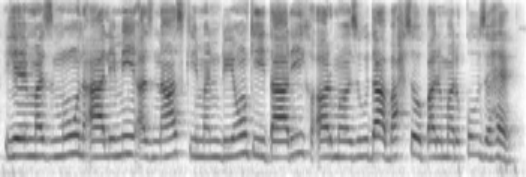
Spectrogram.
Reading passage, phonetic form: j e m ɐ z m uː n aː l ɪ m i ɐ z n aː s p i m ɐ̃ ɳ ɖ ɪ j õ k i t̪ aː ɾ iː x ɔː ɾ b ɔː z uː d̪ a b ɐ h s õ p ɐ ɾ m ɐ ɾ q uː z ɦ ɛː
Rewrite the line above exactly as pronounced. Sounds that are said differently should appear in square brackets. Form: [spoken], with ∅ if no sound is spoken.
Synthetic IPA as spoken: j e m ɐ z m uː n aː l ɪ m i ɐ z n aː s [k] i m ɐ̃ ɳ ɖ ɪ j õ k i t̪ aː ɾ iː x ɔː ɾ [m] ɔː z uː d̪ a b ɐ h s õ p ɐ ɾ m ɐ ɾ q uː z ɦ ɛː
